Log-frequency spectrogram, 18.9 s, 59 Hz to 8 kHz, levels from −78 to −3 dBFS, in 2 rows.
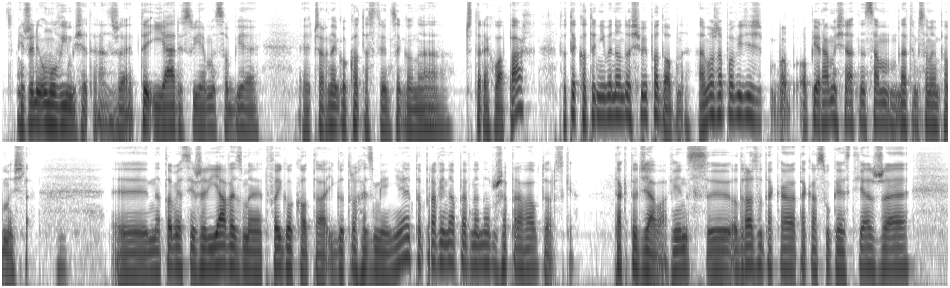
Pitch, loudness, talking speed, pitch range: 110 Hz, -26 LUFS, 200 wpm, 100-120 Hz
